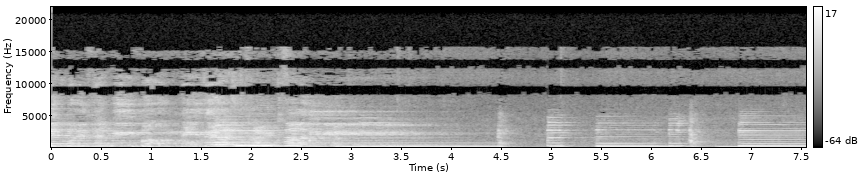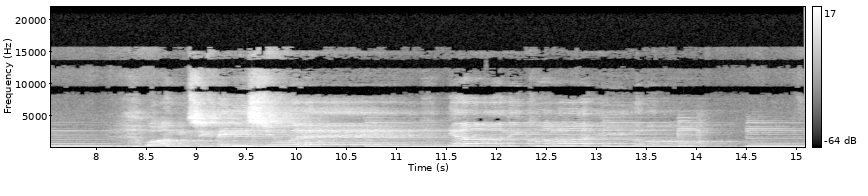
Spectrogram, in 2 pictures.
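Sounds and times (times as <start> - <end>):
person singing: 0.0 - 4.0, 8.2 - 15.0
plucked guitar: 0.0 - 15.0.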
